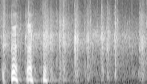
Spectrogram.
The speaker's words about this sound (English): Come on, somebody. Oh, that ought to get a better hand clap.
